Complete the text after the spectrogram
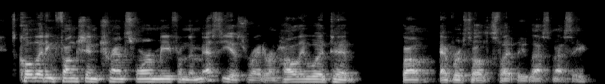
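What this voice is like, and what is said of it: Slightly drawly American accent. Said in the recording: “slightly drawly American accents”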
